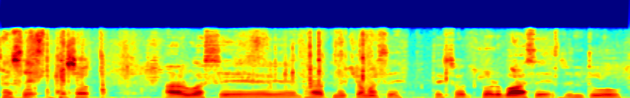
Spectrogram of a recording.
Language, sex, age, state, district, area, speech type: Assamese, male, 30-45, Assam, Biswanath, rural, spontaneous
